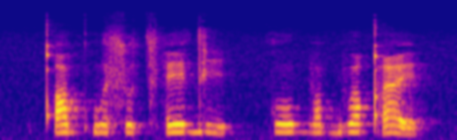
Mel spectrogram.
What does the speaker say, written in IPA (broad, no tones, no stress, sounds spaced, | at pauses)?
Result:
qʼ ɒ kʷʼ æ s u t͡sʼ e d i | k o b ɒ b u qʼ e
